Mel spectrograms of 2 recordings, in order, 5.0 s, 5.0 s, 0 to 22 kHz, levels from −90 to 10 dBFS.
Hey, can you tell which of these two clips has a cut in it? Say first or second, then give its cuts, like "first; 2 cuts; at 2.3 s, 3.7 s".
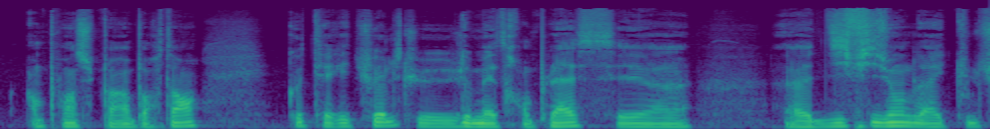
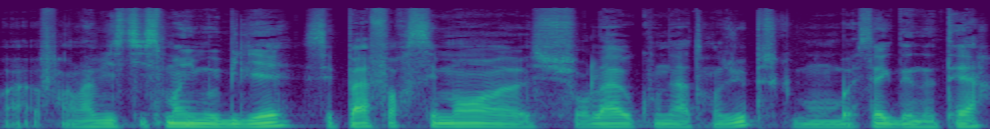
first; 2 cuts; at 2.0 s, 2.3 s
